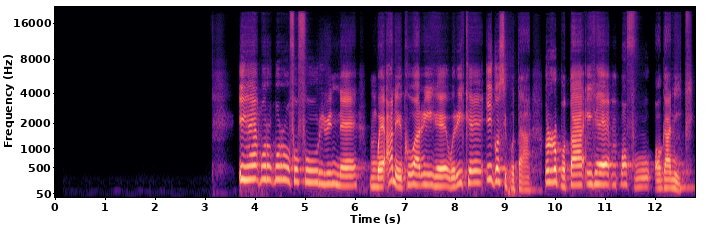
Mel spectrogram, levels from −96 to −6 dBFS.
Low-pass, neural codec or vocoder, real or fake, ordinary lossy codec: none; autoencoder, 48 kHz, 32 numbers a frame, DAC-VAE, trained on Japanese speech; fake; none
